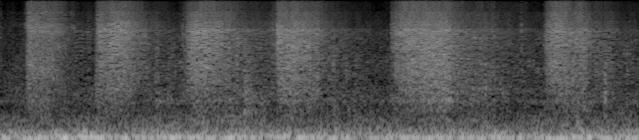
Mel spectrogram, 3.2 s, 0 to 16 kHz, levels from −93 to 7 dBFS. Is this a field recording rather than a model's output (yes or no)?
no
